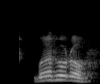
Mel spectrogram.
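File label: "berhuruf", Malay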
